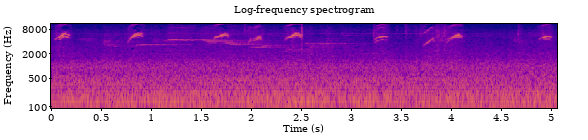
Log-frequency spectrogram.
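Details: Yellow-vented bulbul chicks on day six call with piercing, high upslurred chirps, several in close succession, then scattered single notes over low steady noise.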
